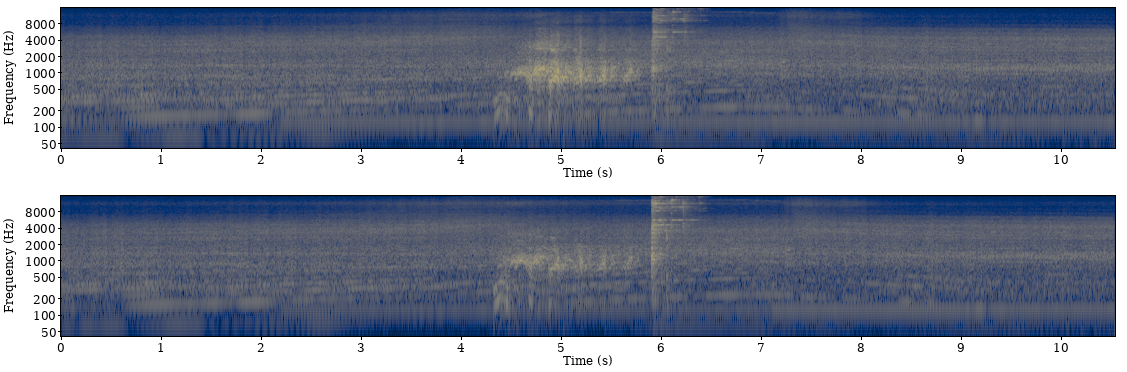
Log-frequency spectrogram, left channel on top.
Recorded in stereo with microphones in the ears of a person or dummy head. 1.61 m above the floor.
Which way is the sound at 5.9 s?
40° right (ahead or behind).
